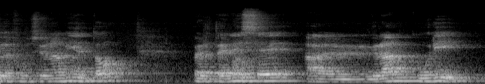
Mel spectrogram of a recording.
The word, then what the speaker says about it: Curie: sino el principio de funcionamiento pertenece al Gran curi o Curie se escribe Curie se pronuncia cu que junto con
